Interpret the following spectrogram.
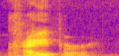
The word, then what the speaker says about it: Kuiper: I also want to thank our in-house producer, Mike Keeper. Thank you so much. As always, Kuiper. I always get his name wrong. Isn't that terrible? Mike Kuiper.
